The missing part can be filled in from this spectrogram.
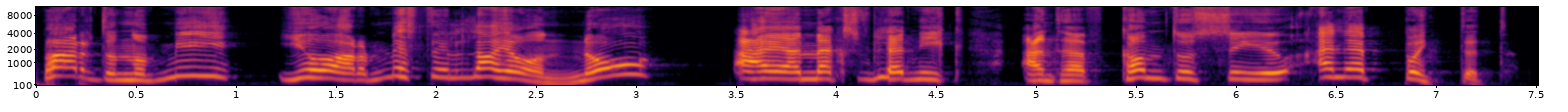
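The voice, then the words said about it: Thick Russian accent. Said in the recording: “thick Russian accent”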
